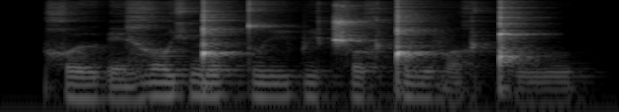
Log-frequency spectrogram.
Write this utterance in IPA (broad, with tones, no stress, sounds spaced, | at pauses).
χʷ ɯː˨ ʔ e˨ ɣ oː˥ ç ŋ͡ǃ e˥ p tʷ iː˦ p i˦ t͡ʃʰ o˦ x ǃ ɯː˦ β ɔ˩ x ǃʰ uː˩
